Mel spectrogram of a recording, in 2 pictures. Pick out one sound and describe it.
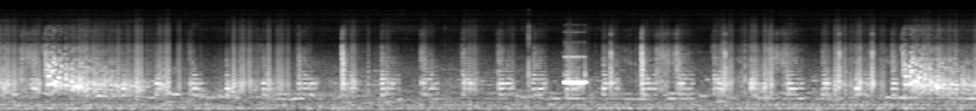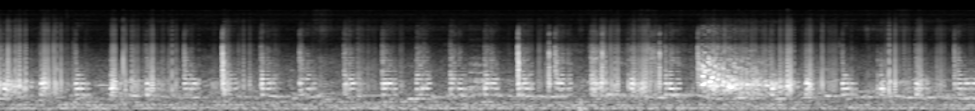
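Short electronic blips sound in a quick, steady rhythm.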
